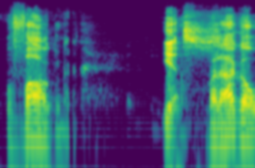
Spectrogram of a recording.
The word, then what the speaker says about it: Wagner: It's actually pronounced Vagner. Yes. But I go Wagner cuz I'm American.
